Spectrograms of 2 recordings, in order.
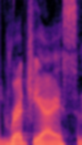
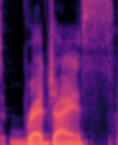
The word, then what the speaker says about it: Regice: Well, I used to say Regice, and then I got schooled. – And what is it? – And then the person said, it's Regice. – Regice. Mm. – Regice.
